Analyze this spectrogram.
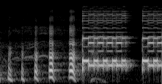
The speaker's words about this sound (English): Oh! Is that the phone? I'd better get it. It's bound to be somewhat important.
